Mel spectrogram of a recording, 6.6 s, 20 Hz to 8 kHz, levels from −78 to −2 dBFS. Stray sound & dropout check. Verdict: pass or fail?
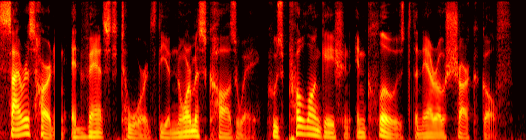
fail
